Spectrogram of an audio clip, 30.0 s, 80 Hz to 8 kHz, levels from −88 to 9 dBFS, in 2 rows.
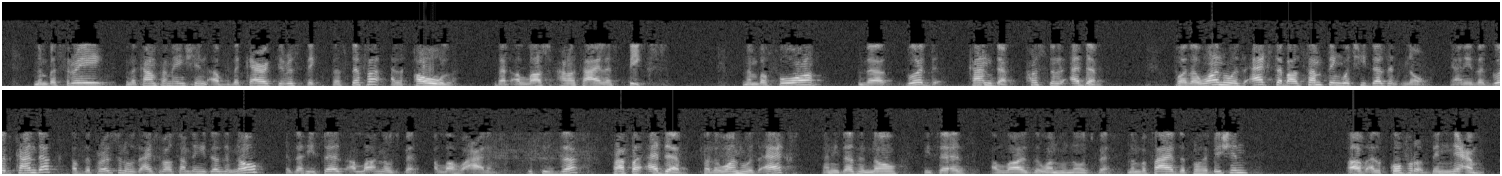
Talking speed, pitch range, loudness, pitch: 190 wpm, 150-195 Hz, -16 LUFS, 170 Hz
